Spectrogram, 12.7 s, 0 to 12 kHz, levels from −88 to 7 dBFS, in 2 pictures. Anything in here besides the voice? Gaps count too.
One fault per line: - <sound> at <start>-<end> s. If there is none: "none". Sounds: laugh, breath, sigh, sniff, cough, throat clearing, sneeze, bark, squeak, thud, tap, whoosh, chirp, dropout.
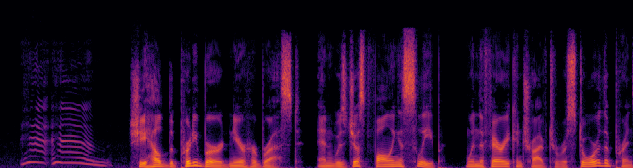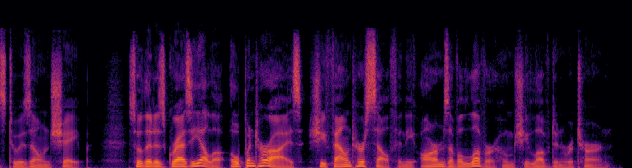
- throat clearing at 0.2-1.2 s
